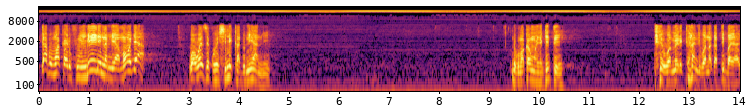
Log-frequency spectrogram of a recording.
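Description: A man speaks with animation into a microphone, in bursts with pauses.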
